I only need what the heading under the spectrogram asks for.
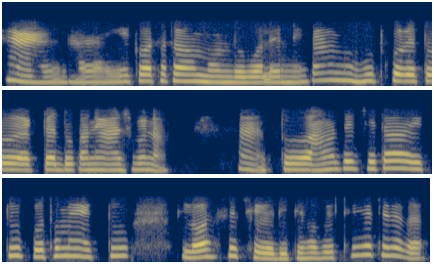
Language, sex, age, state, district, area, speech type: Bengali, female, 45-60, West Bengal, Darjeeling, urban, conversation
